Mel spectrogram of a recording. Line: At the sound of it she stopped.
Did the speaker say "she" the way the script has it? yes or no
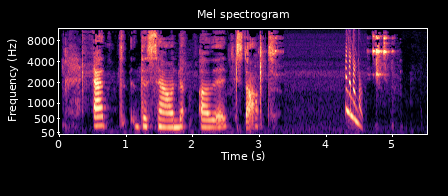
no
